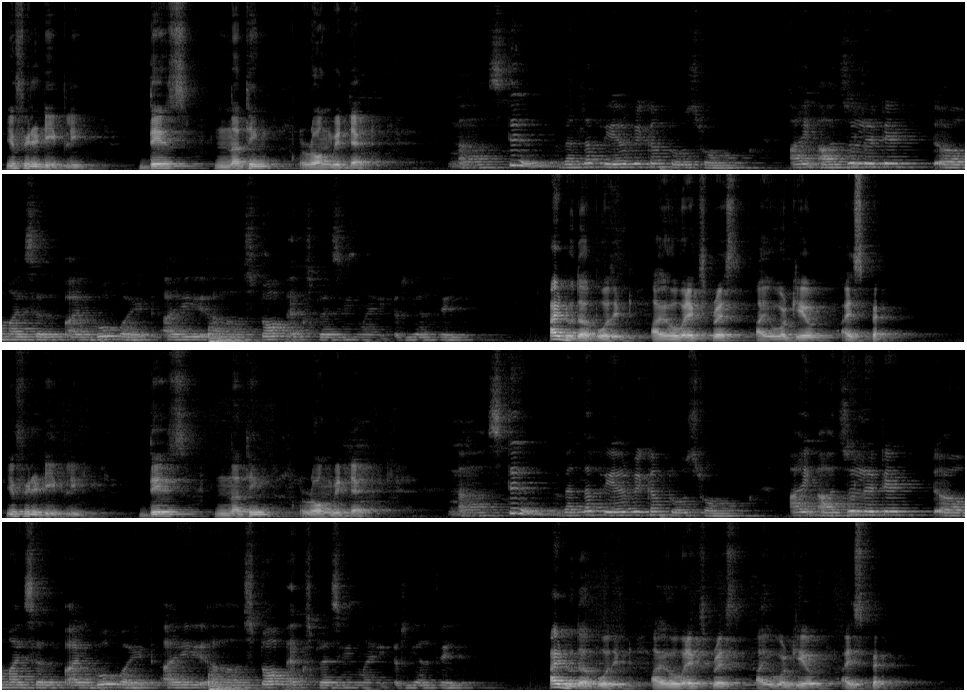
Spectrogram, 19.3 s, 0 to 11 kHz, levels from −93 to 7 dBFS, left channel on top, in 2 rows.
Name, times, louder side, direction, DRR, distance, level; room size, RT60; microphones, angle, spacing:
voice 1, 0.1-0.8 1.4-1.8 2.1-2.7 3.0-3.7 15.1-15.9 16.1-18.4, left 1 dB, 25° left, 0.4 m, -31 dB
voice 2, 4.5-7.6 7.9-14.3, right 1 dB, 30° right, 0.6 m, -40 dB
11.0 x 5.8 x 3.4 m
head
